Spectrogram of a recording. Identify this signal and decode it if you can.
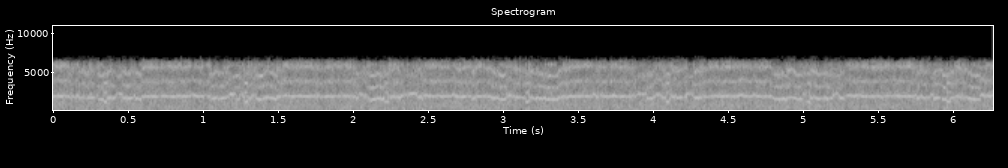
Emergency Alert System (SAME) tones (header bursts), heard as harsh buzzing bursts. It is heard from 1.0 to 5.4 s.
